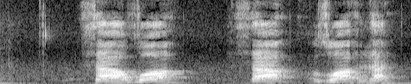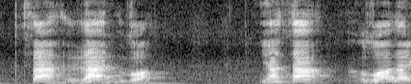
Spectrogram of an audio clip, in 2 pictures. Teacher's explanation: जबान का सिरा और ऊपर के दांतों के अंदरूनी किनारे से यह तीन रूफ अदा होते हैं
